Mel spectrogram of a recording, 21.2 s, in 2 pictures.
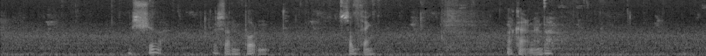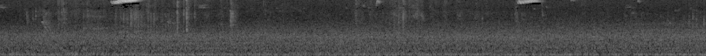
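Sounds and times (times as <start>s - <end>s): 
blackbirds flying overhead: 0.0s - 21.1s
speech: 1.9s - 2.6s, 3.2s - 4.1s, 5.2s - 5.7s, 7.6s - 8.4s.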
